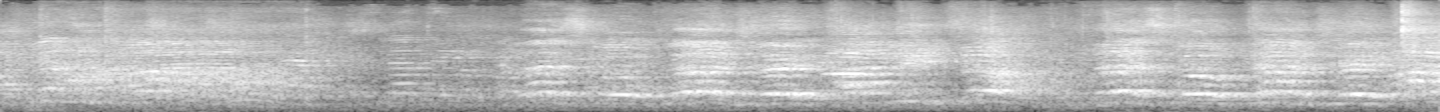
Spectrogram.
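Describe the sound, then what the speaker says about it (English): A crowd at an ATTACK! Pro women's wrestling match roars and chants in rhythmic surges, sustained and lively, while a commentator talks over it. "listen to this crowd"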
